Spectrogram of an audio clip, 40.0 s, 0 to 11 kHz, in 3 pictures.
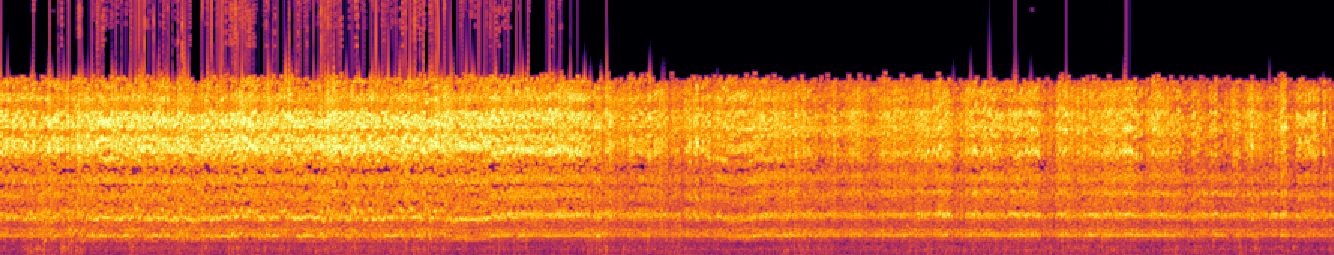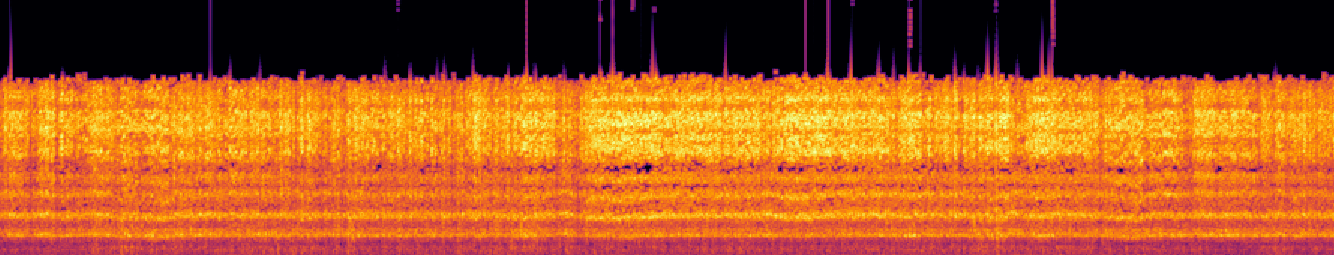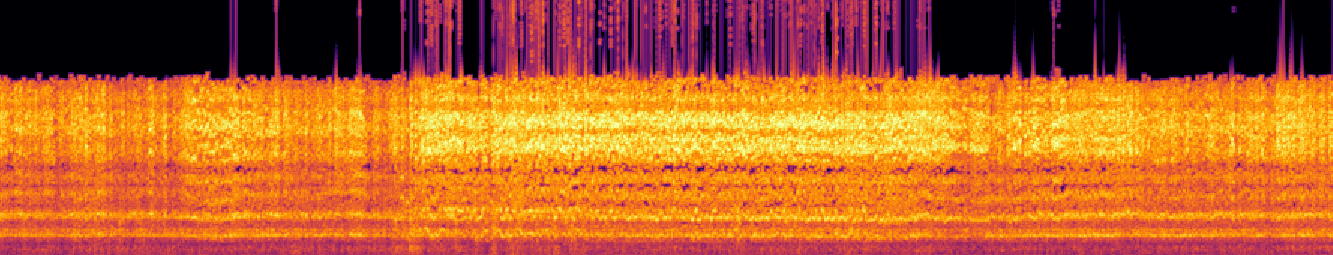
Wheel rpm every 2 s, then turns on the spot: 200, 190, 220, 230, 240, 230, 230, 230, 230, 230, 230, 230, 230, 230, 230, 230, 200, 200, 220, 230.
none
